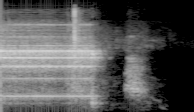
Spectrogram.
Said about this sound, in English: Okay, that was attacking. Her buzzer just attacked us, guys.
